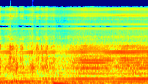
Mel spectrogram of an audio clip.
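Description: Electric RC model plane's motor running with a steady high whine, heard from a camera on board the plane, with wind rumble on the microphone.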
